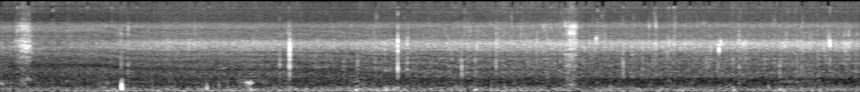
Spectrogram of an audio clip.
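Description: Onions and curry leaves fry in oil for a village-style egg roast, giving a steady close sizzle and hiss with scattered crackling pops throughout, and no voices.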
